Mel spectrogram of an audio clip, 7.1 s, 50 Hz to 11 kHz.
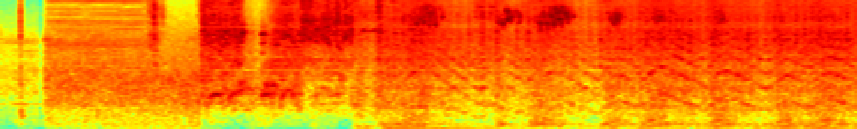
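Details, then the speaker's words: Chevy Nova 355 V8 the next morning after regasketing a leaking Holley 650 double pumper carburetor: a short crank, it catches right away and settles into a steady, even idle with no misses or stumbles; sounds healthy. "yeah she's sounding sweet that 355 is pretty nasty"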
